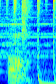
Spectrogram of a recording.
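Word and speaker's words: comb: करते हैं क्लाइम सी एल आई एम बी कॉम सी ओ एम बी कॉम्ब नहीं पढ़ेंगे फिर उसके बाद हम बात करते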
